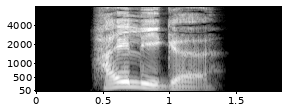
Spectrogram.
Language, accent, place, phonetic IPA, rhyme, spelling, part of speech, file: German, Germany, Berlin, [ˈhaɪ̯lɪɡə], -aɪ̯lɪɡə, heilige, adjective / verb, De-heilige.ogg
- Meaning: inflection of heilig: 1. strong/mixed nominative/accusative feminine singular 2. strong nominative/accusative plural 3. weak nominative all-gender singular 4. weak accusative feminine/neuter singular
